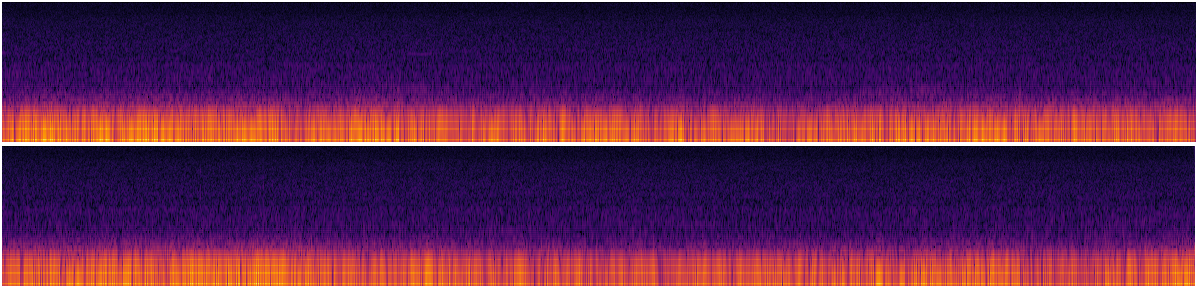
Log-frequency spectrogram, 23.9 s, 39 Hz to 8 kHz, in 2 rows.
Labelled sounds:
4.1	4.3	humpback whale, 1.1 to 1.2 kHz

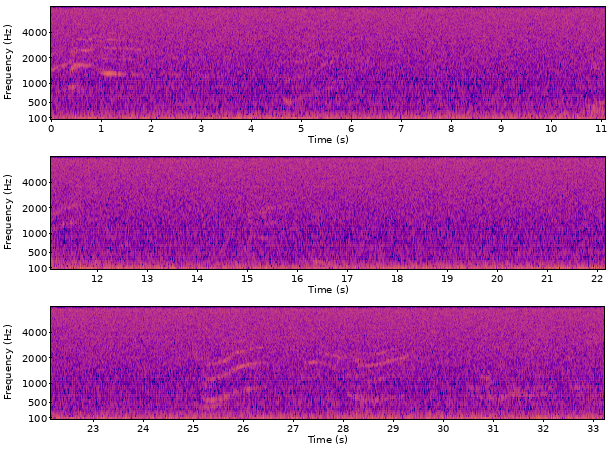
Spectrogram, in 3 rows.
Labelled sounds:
0.0	1.5	killer whale, Bigg's (transient), 0.80 to 3.4 kHz
5.4	5.7	killer whale, Bigg's (transient), 1.6 to 2.0 kHz
25.3	26.4	killer whale, Bigg's (transient), 1.1 to 2.6 kHz
27.7	29.3	killer whale, Bigg's (transient), 1.6 to 2.2 kHz
30.8	31.0	killer whale, Bigg's (transient), 0.99 to 1.2 kHz

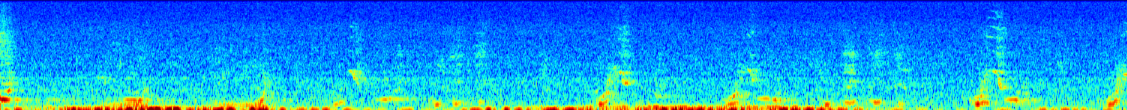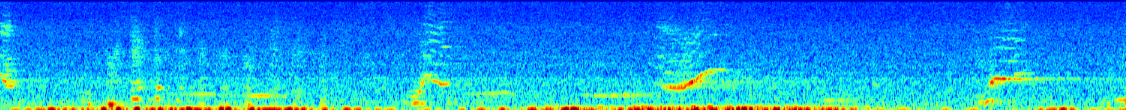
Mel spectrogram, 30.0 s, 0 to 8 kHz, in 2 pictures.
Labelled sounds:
4.6	4.9	humpback whale, 0.80 to 1.1 kHz
8.1	8.4	humpback whale, 0.83 to 1.0 kHz
9.8	10.2	humpback whale, 0.80 to 1.2 kHz
13.1	13.4	humpback whale, 0.83 to 3.1 kHz
20.6	21.0	humpback whale, 0.80 to 4.4 kHz
24.3	24.8	humpback whale, 0.80 to 1.1 kHz
28.2	28.8	humpback whale, 0.80 to 3.0 kHz

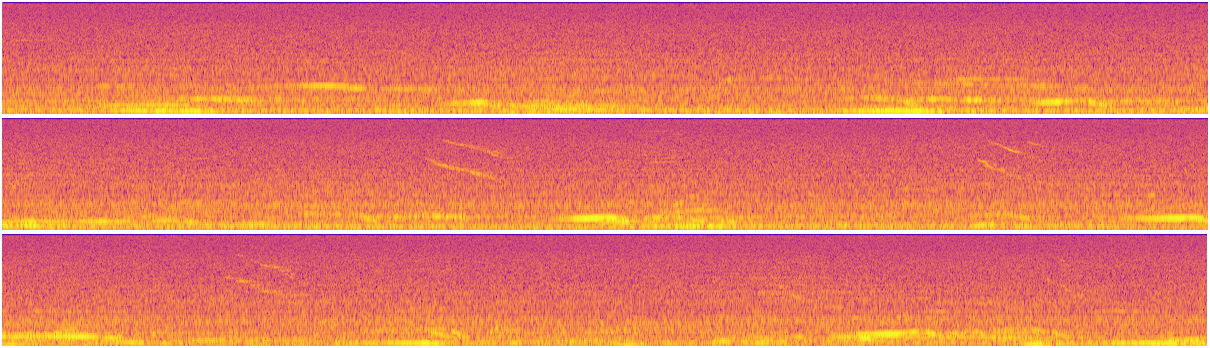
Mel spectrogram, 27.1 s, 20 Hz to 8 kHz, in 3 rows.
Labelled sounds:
2.1	2.6	humpback whale, 0.80 to 0.83 kHz
12.2	12.9	humpback whale, 1.5 to 4.4 kHz
13.9	14.1	humpback whale, 5.5 to 5.6 kHz
16.4	16.7	humpback whale, 1.6 to 4.2 kHz
20.0	20.4	humpback whale, 1.4 to 1.7 kHz

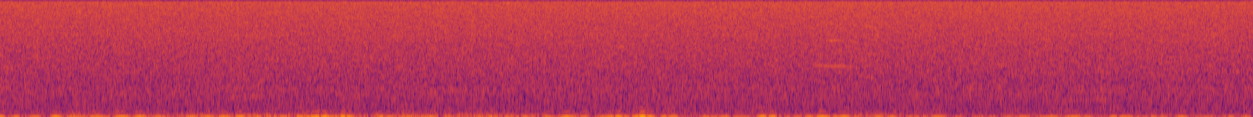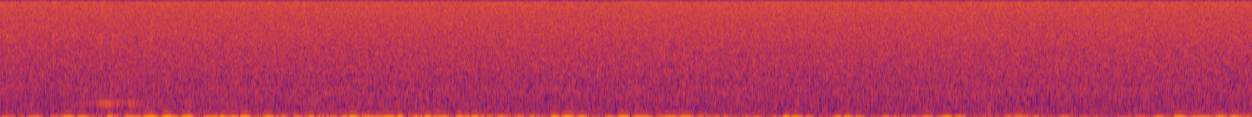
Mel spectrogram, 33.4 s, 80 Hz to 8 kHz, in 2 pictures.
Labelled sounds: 11.9	12.3	killer whale, northern resident, G clan, GG subclan, call N23ii, 1.5 to 1.6 kHz

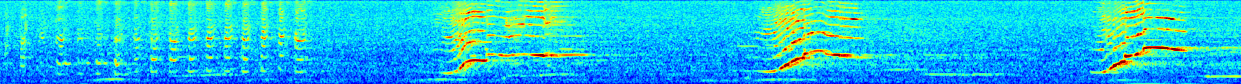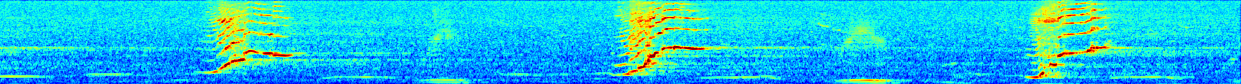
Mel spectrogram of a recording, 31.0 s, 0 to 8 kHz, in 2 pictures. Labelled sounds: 2.2	2.5	humpback whale, 0.83 to 1.0 kHz
3.7	3.9	humpback whale, 7.4 to 7.6 kHz
5.4	7.3	humpback whale, 0.80 to 7.6 kHz
9.2	10.9	humpback whale, 0.80 to 7.9 kHz
13.7	14.9	humpback whale, 0.80 to 7.2 kHz
18.0	19.2	humpback whale, 0.80 to 6.1 kHz
23.2	24.5	humpback whale, 0.80 to 7.3 kHz
28.3	29.6	humpback whale, 0.93 to 8.0 kHz

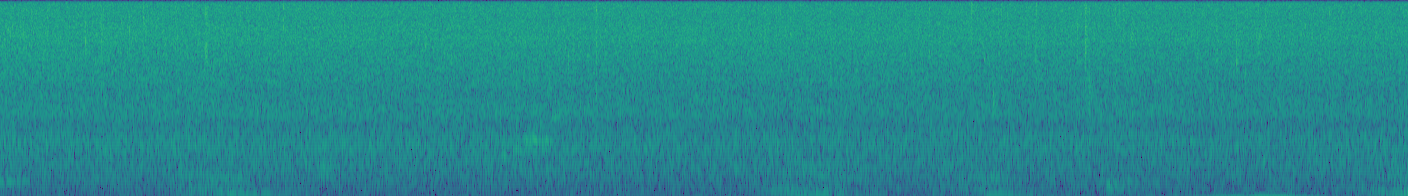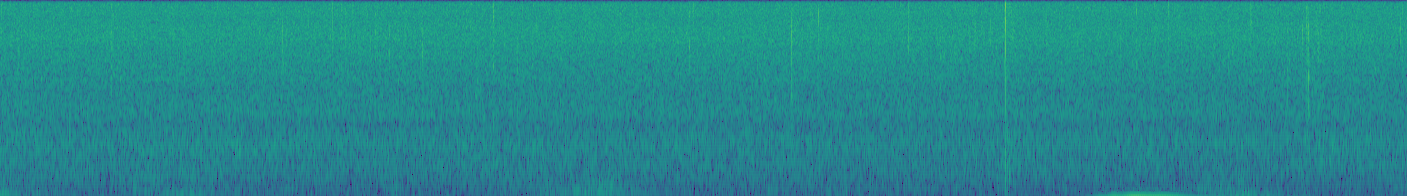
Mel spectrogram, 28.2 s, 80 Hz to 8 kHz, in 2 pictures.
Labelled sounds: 5.2	5.5	humpback whale, 0.84 to 1.0 kHz

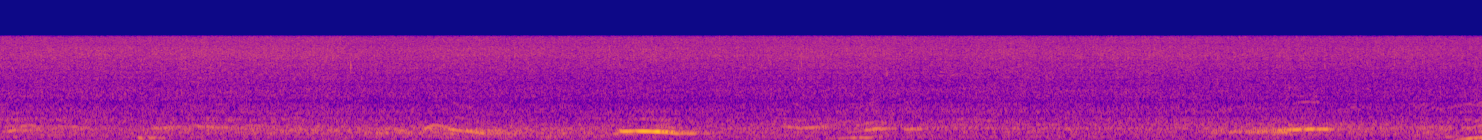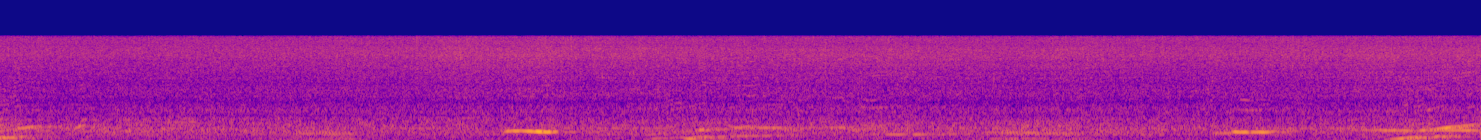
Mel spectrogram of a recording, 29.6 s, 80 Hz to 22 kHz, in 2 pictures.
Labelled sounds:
13.0	13.2	humpback whale, 1.1 to 1.2 kHz
27.2	27.5	humpback whale, 0.91 to 0.97 kHz

